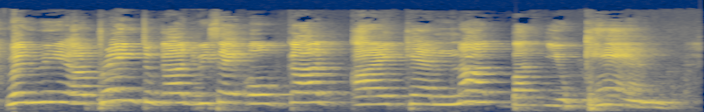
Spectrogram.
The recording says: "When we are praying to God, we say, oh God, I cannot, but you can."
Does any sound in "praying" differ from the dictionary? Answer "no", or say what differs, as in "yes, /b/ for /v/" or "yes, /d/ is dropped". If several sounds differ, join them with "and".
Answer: no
